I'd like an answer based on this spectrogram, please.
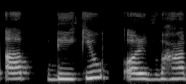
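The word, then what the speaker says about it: deque: डी क क्या है स्पेलिंग में डिफरेंस है दोनों के लेकिन पढ़ा इनको डी क ही जाता है अब ये हमारे पास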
